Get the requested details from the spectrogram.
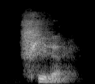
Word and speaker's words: PETA: I think most people, because everyone thinks when they think environmental, Greenpeace and PETA and whatever. And actually, you've worked with them. I haven't worked with them. So you say PETA. Do they say PETA or PETA? – PETA.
